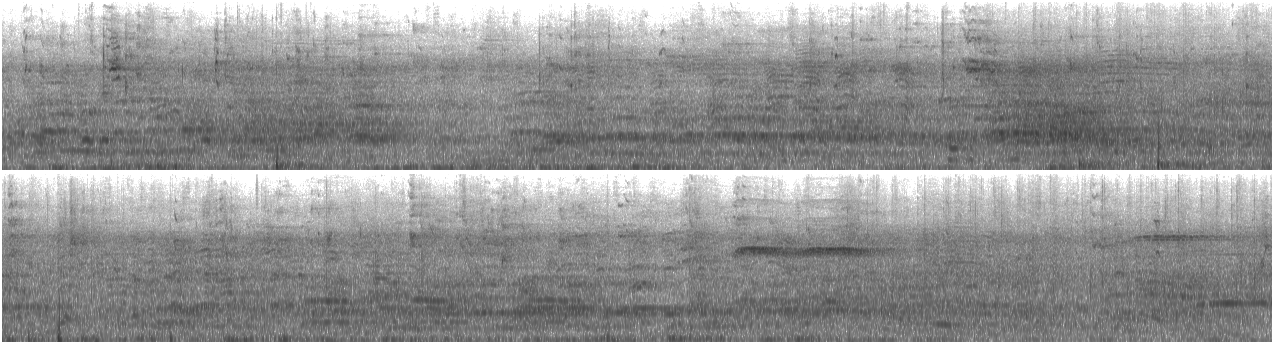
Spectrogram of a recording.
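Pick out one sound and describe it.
A crowd of players and spectators chatters and calls out in a large echoing hall.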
